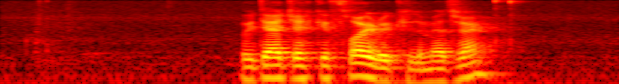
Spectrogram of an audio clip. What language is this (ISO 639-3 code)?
fao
